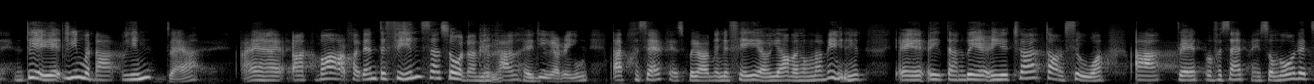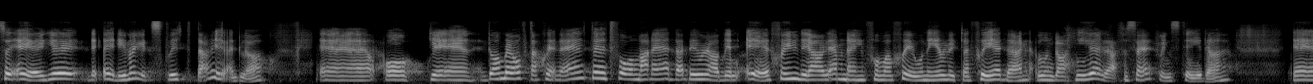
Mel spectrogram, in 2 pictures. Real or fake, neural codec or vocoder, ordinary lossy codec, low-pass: fake; codec, 16 kHz, 0.5 kbps, FreqCodec, larger model; none; none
